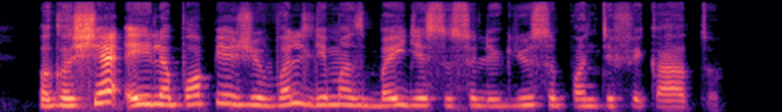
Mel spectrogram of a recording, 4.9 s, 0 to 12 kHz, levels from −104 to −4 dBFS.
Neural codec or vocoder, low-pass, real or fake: none; 10.8 kHz; real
